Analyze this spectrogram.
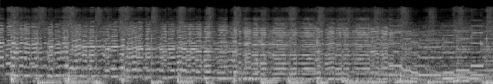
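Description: Accordion playing a quick melodic run over a pulsing bass line: an instrumental break in a Serbian folk song, with no singing.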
